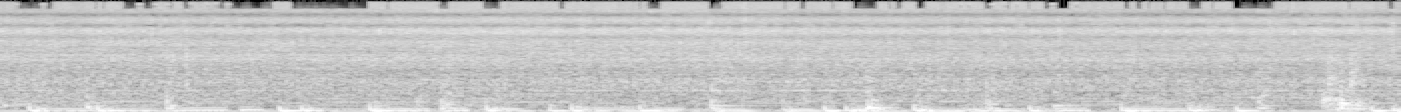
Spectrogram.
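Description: Steady sizzling of vegetable noodles stir-frying with gochujang paste, with rapid scraping and clicking of a utensil against the pan, continuous and close with no talking.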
